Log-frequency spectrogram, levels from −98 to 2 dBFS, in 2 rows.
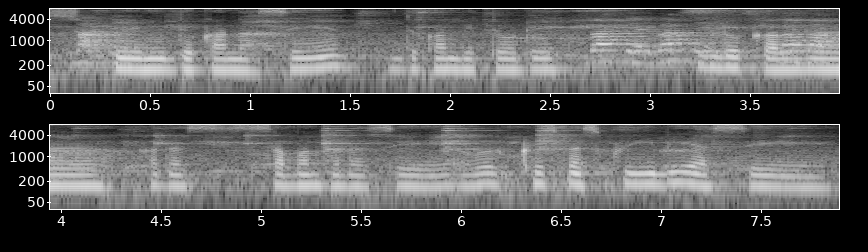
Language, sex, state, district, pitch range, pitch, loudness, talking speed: Nagamese, female, Nagaland, Dimapur, 150-170 Hz, 155 Hz, -20 LUFS, 115 wpm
